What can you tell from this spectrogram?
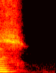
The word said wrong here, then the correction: Vernon Hargreaves: Vernon Hargreaves.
